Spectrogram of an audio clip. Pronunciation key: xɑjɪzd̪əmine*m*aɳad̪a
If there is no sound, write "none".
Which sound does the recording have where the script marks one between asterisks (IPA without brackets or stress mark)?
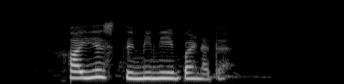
b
